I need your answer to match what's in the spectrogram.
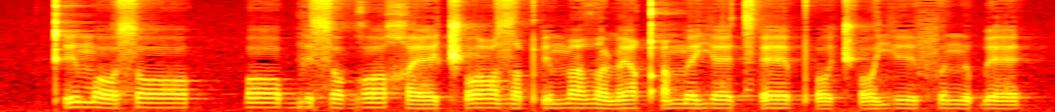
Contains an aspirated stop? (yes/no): no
